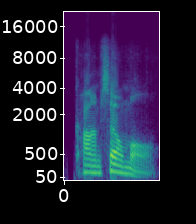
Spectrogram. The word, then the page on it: Komsomol: American English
